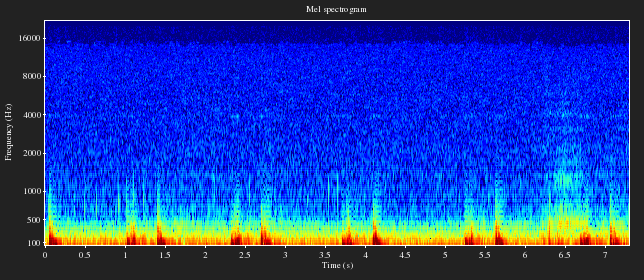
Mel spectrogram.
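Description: Clear, regular lub-dub pairs at a slow rate, about 43 beats a minute, over quiet background. Normal heart sounds at the tricuspid area.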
